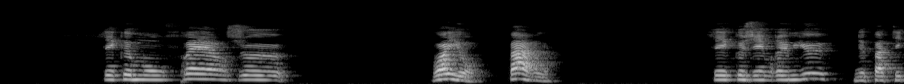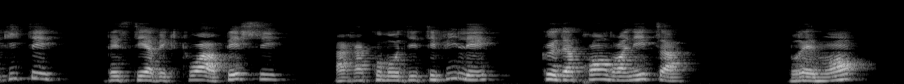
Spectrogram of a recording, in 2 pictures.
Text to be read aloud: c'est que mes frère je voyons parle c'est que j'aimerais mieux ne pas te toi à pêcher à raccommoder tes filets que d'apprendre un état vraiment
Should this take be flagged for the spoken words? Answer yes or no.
yes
